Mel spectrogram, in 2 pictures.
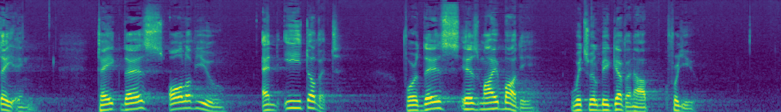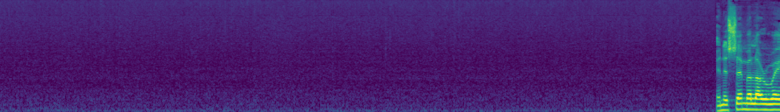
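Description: An elderly man chants slowly into a microphone.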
